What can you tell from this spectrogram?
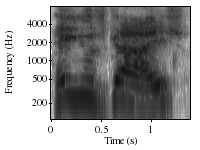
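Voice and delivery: loud, drawn-out Connecticut accent impression; mock Connecticut accent. Teasing a friend about his accent, mock Connecticut accent. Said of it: "You can hear the frickin' accent".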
